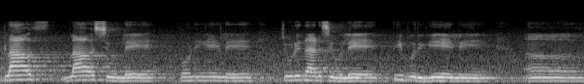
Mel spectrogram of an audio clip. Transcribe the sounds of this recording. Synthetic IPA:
blawt͡sblawɕiʋle | koɽ̃iɡele | t͡ɕuɽid̪aɽɕiʋlet̪ibʱuɾɡijeli

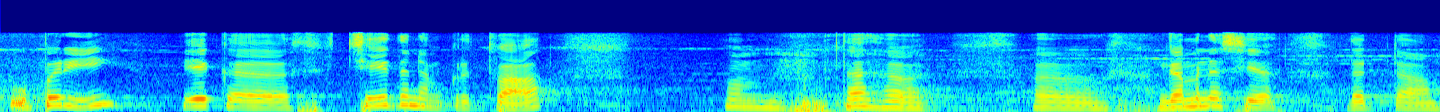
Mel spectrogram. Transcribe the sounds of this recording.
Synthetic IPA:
upɐɾi | eːkɐt͡ʃeːd̪ɐnɐmkɾɪt̪ʋaː | t̪ɐ | ɡɐmɐnɐsjɐd̪ɐʈ

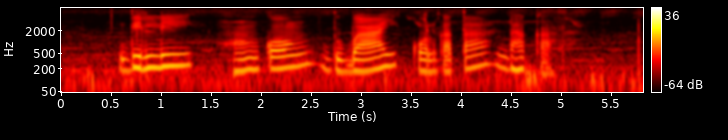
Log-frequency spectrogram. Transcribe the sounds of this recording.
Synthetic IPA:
d̪ilːi | hɔŋkɔŋd̪ubajkɔlkat̪aɖʱaka̰

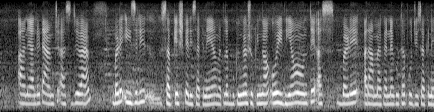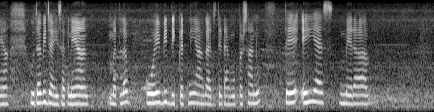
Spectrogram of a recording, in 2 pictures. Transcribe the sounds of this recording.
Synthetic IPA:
aːneːʋaːleːʈaːmt͡ʃəsd͡ʒoːɛː | bəɽeːʔiːziliːsəb̚keʃkəɾiːsəkneːãːmət̪ləbːʊkɪ̃ŋɡãːʃʊkɪ̃ŋɡãːʔoːiːd̪ɪjãːont̪eːʔəsbəɽeːaːɾaːmɛ̃ːkəɾneːɡʊt̪ʰaːpuːd͡ʒiːsəkneːãːkʊt̪ʰaːʋiːd͡ʒaːiːsəkneːãː | mət̪ləb | koːiːbiːd̪ɪkːət̪nĩːaːɡəd͡ʒt̪eːʈaːmʊpːəɾsaːnũː | t̪eːʔeiːɛːsmeːɾaː

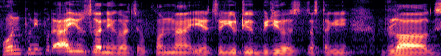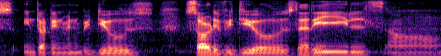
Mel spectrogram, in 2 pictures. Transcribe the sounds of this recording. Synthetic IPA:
pʰonpunipuɾajud͡zɡʌrneɡʌrt͡sʰupʰonmaɦeɾt͡sʰujuʈjubːʱiɖijosd͡zʌst̪ʌki | blʌɡsiɳʈʌrʈenmeɳʈbʱiɖijos | sʌrɽbʱiɖijozrils

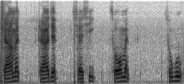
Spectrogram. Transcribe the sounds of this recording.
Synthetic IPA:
ɾaːmɐn | ɾaːd͡ʒɐn | ʃɐʃi | soːmɐn | suɡu

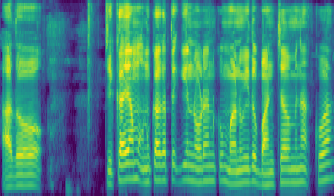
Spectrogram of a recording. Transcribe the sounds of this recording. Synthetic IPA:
a̰d̪ɔ | t͡ʃikajamɔʔnukakat̪ɛt̪̚ˀɡinɔɽɛnkɔmənwid̪ɔbaɲt͡ʃawmɛnaʔkɔwa

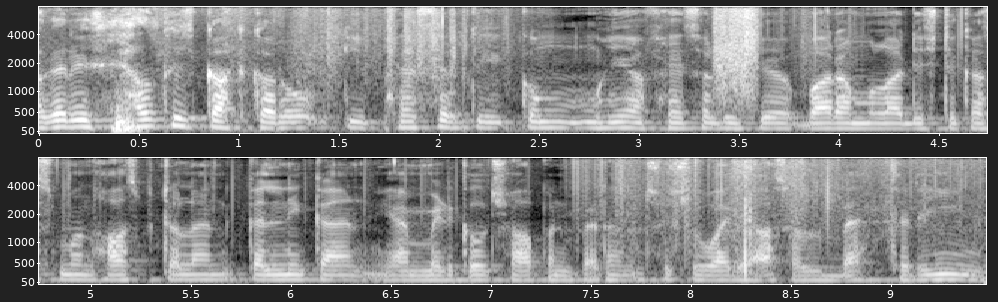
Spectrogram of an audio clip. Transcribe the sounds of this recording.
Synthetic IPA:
ɐɡɐɾɪshɛlt̪ʰɨt͡ʃkɐt̪ʰkɐɾoːkipʰeːsɐlʈikɐmːuɦijãːfʰeːsɪlʈiːt͡ʃʰibaːɾaːmʊlaːɖɪsʈikɐsmɐ̃nd̪ɦaːspɪ̥ʈɐlɐnkɐlnikaːnjaːmeɖikɐlʃaːpɐnpɛ̰ʈʰɐnsɐt͡ʃʰuʋaːɾḭɐsɐlbeːt̪ɐɾiːn

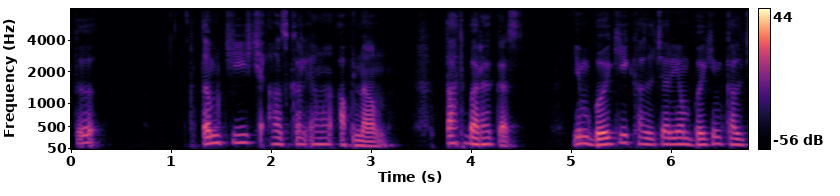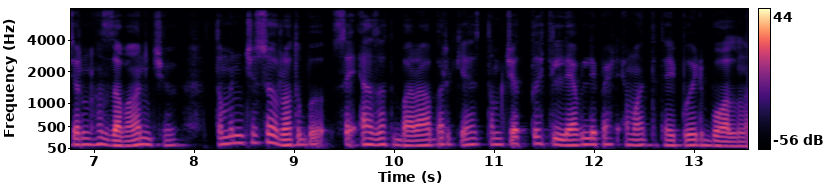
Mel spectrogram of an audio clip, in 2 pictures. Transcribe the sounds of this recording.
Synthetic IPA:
t̪ɨ | t̪ɐmt͡ʃiːt͡ʃʰiaːzkɐlɐ̰ʋãːʔɐpnaːʋnɨ | t̪ɐt̪ʰbɐɾɐkɐs | jimbəːkiːkɐlt͡ʃɐɾjɐmbəːkʲinkɐlt͡ʃɐɾnɦɐzɐbaːnt͡ʃʰit̪ɐmɨnʲt͡ʃʰisɨɾɐt̪bɨ̰sɨʔɐzɐt̪ʰbɐɾaːbɐɾkʲest̪ɐmt͡ʃʰit̪ɨɦt̪ʰʲleːʋlːipʲeʈʰɐʋãːt̪ʲit̪ʰɐjpəːʈʲboːlnɨ

